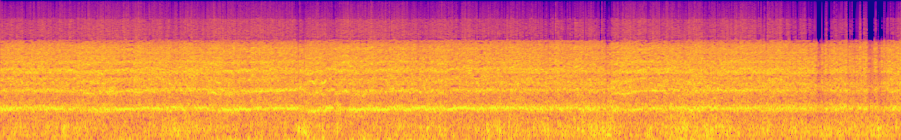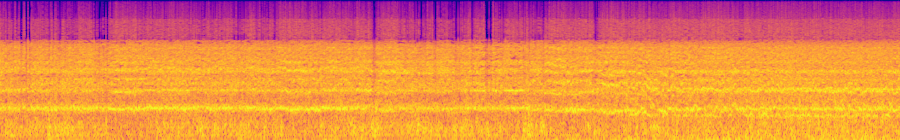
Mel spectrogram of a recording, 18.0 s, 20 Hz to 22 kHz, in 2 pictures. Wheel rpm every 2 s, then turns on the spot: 230, 220, 230, 230, 230, 230, 230, 210, 200.
none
